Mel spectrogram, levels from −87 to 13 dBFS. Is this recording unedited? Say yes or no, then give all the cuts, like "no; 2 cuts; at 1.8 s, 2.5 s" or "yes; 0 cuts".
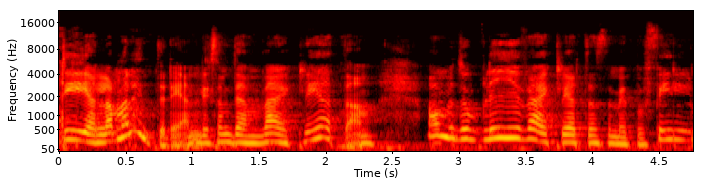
yes; 0 cuts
